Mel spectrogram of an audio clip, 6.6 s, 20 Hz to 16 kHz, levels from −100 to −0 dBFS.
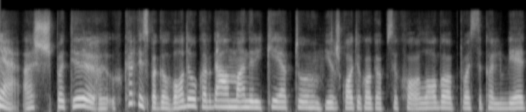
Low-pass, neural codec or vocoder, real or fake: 10.8 kHz; codec, 16 kHz in and 24 kHz out, 0.8 kbps, FocalCodec, streaming, 65536 codes; fake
